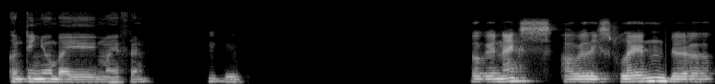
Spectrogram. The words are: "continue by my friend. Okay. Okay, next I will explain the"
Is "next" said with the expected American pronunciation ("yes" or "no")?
yes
